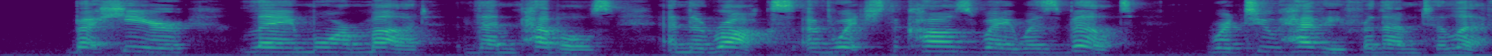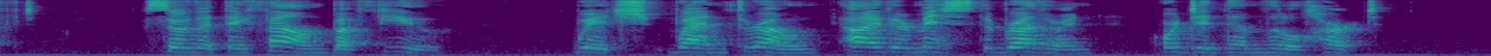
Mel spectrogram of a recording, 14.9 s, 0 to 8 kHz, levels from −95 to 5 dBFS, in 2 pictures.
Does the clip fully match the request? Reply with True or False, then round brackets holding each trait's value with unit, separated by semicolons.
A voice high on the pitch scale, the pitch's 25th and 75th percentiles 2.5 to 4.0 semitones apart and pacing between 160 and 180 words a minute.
True (220 Hz; 2.8 semitones; 165 wpm)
